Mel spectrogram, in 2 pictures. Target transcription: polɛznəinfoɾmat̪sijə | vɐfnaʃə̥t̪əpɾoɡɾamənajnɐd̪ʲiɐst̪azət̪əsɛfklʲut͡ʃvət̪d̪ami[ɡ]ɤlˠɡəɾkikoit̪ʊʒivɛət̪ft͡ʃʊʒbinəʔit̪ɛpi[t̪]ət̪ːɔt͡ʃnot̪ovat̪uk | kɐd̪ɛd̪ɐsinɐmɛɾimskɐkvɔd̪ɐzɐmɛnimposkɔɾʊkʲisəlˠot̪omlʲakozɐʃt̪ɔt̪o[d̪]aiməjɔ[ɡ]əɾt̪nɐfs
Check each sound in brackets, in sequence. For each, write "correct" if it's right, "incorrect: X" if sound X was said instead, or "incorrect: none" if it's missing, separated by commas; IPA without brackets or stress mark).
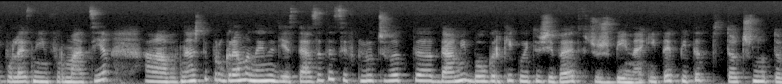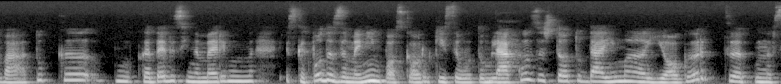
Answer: incorrect: b, correct, correct, correct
